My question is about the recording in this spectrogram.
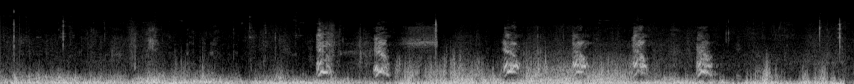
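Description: A dog barking, a run of about seven short barks from about three seconds in, over a steady low rumble.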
